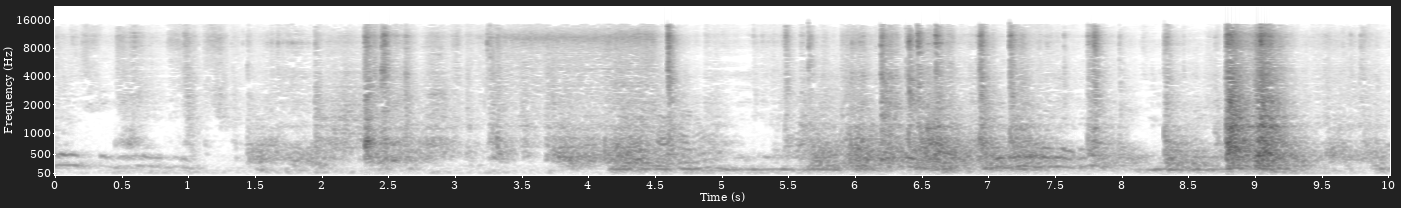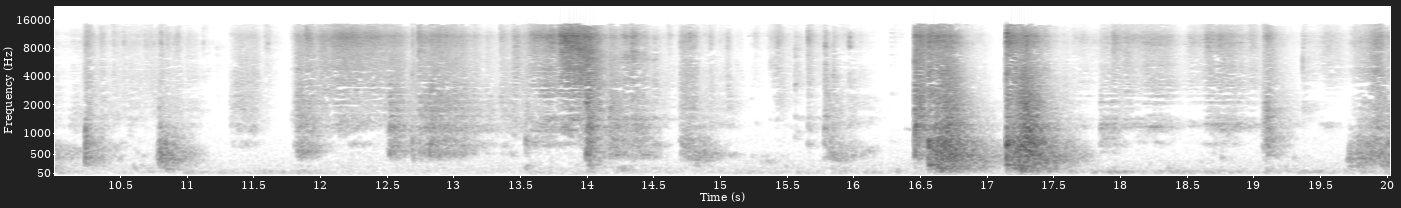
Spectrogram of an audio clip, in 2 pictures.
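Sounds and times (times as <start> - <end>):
metal rails clicking and knocking: 4.6 - 11.0.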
